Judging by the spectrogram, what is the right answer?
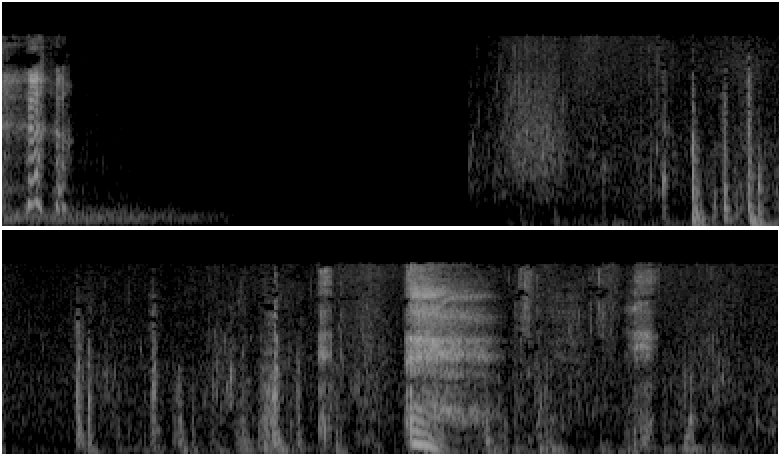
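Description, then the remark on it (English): Oars dip and splash in water as a rowing boat moves along, with irregular wooden knocks and creaks, following a brief quiet pause. “Come on, let's go and have a row in a rowing boat.”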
